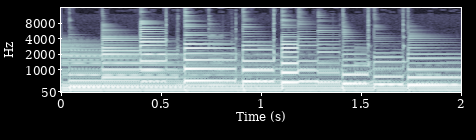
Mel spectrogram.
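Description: Godin Multiac ACS Slim SA nylon-string guitar played: a quick run of single notes stepping downward over a low bass note that rings on beneath them.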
